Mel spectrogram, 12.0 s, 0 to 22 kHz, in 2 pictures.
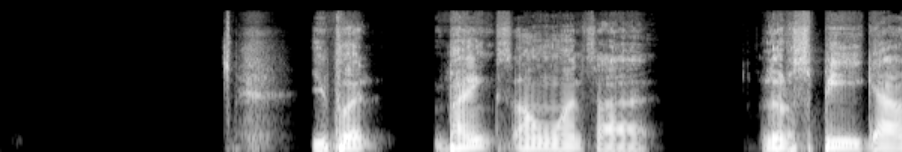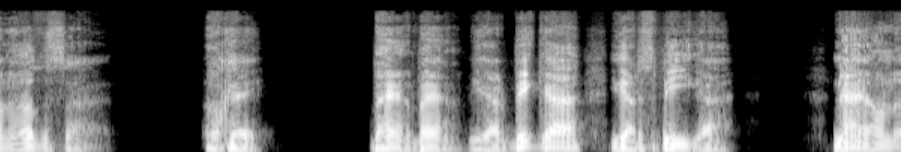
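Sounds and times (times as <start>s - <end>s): man breathing in: 1.5s - 2.0s.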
